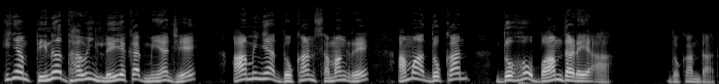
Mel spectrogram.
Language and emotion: Santali, angry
